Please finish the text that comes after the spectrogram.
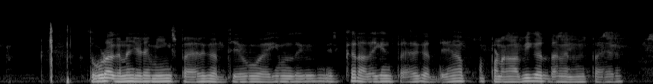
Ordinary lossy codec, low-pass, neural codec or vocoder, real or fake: none; 7.2 kHz; vocoder, 22.05 kHz, 80 mel bands, WaveNeXt; fake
